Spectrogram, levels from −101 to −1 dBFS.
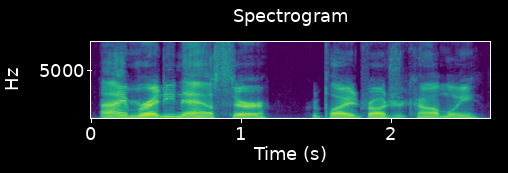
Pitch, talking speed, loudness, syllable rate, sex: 135 Hz, 160 wpm, -19 LUFS, 5.0 syllables/s, male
